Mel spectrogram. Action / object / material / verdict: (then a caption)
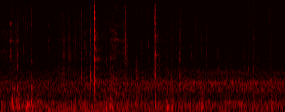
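scrape / soap bar cut with a metal blade / soap / none. A metal blade cuts grooves into and scrapes the surface of a solid orange-yellow bar of soap held in the hand. The result is a quiet, steady crunchy scraping with a bright, crackly texture, punctuated by two sharper clicks that stand out above it.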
